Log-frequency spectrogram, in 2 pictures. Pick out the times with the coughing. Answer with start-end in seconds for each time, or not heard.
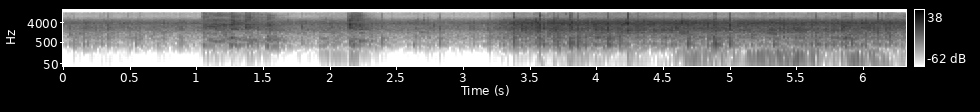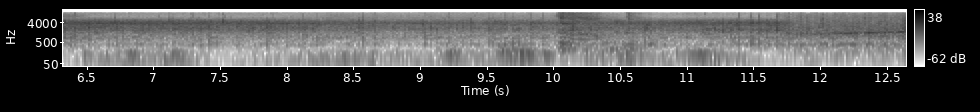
1.0-2.3, 5.8-6.5, 9.2-10.7.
